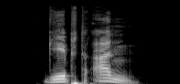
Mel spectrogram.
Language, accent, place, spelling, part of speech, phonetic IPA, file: German, Germany, Berlin, gebt an, verb, [ˌɡeːpt ˈan], De-gebt an.ogg
- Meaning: inflection of angeben: 1. second-person plural present 2. plural imperative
